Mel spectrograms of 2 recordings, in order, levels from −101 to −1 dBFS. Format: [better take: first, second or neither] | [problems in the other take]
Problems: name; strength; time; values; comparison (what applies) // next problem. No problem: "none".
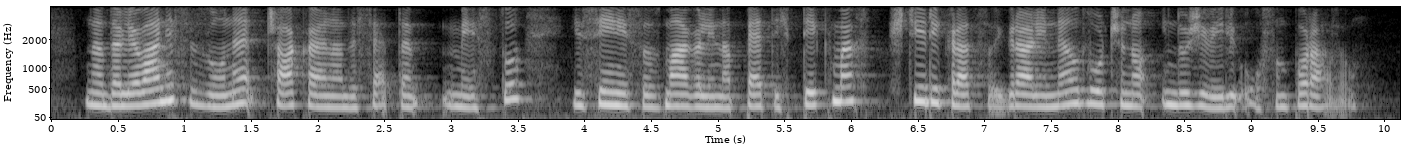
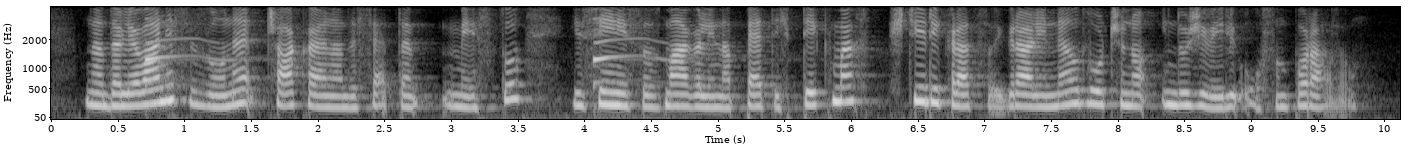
first | background sound (Harp); 10 dB below the speech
